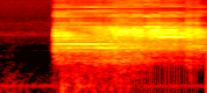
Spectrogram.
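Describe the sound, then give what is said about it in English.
A drinking glass gets pushed over by accident and shatters, a sudden loud crash bursting in after a moment of quiet, followed by bright, sustained tinkling of shards lasting well over a second. “Mamma mia, I pushed a glass inside instead of pulling it and drinking it.”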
